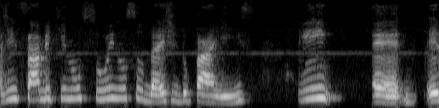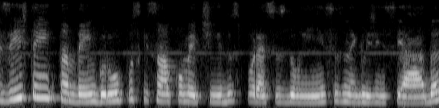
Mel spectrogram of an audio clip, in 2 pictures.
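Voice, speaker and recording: A woman with a medium pitch and lively intonation speaks at a fairly slow pace. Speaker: professor and public health researcher. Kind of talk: live-stream lecture. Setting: Instagram live video. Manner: hesitant, many fillers.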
